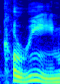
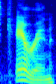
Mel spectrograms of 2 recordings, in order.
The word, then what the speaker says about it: Karin: weekend, Rashid and Karin, I think they pronounce it Kareen, which is hilarious, because you think it's Karen, but it's Kareen, apparently.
